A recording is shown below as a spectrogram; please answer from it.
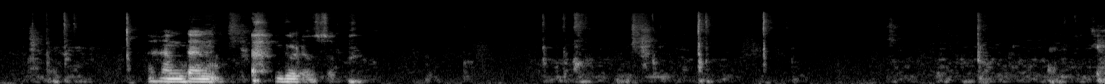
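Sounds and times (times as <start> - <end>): computer keyboard typing: 5.4 - 7.8.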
